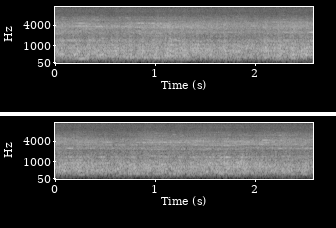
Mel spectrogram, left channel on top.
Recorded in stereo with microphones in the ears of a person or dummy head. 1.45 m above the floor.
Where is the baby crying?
No baby crying in this recording.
